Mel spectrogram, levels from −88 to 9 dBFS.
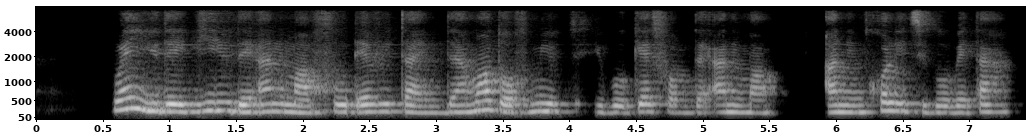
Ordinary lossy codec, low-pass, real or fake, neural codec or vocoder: none; 7.2 kHz; fake; codec, 16 kHz, 0.9 kbps, LongCat-Audio-Codec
